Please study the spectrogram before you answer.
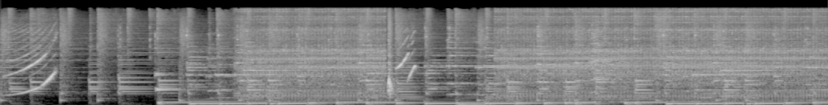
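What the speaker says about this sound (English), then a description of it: "Morphle, morph into a jackhammer." In a cartoon, a jackhammer rattles loud and steady after a few rising boing-like effects, with rapid low pounding that continues under music and other sound effects.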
